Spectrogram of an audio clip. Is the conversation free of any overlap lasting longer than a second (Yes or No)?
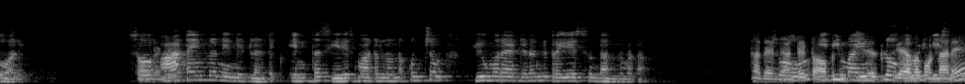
No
